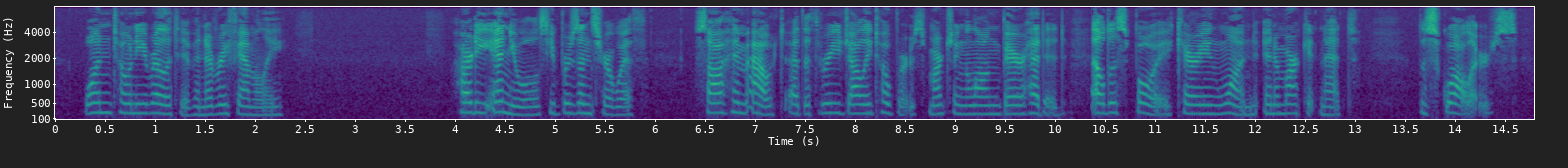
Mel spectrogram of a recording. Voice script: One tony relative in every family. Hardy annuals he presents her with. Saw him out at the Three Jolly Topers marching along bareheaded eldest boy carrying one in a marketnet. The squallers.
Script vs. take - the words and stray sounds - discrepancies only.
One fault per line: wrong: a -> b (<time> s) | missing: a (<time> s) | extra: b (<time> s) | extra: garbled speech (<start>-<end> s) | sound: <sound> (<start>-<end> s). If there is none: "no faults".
no faults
